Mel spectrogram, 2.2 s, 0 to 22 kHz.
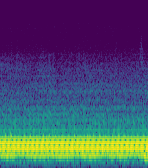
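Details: Pulser 800/44-2158-0 clock radio with the alarm set: a continuous, steady buzzer tone with no breaks, and the radio also comes on; the alarm buzzer works normally.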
